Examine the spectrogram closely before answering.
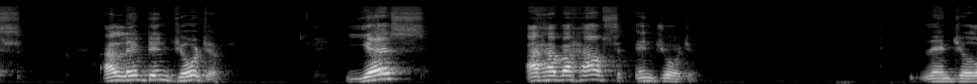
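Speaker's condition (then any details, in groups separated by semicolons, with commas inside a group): No condition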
